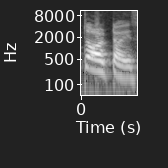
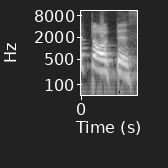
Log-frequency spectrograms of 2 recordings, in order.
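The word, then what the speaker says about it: tortoise: इसे हम बोलते हैं टॉर्टोइज बोलते हैं, बट एक्चुअल प्रोनाउंसिएशन इसका टॉर्टिस है। क्या है, टॉर्टिस, आपने ढूंढ लेना, हाँ ऑल इन वेल, बिल्कुल टॉर्टिस है इसका क्या है, टॉर्टिस इसका एक्चुअल प्रोनाउंसिएशन है।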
